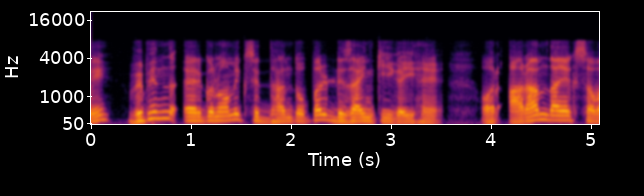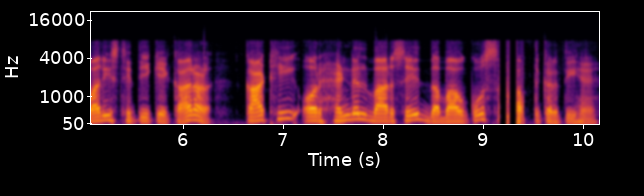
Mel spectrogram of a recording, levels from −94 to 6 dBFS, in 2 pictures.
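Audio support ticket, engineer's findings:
Packet loss on ADPCM call, 9.16–9.43 s: hard-edged silent gaps, about 180 ms missing across roughly 240 ms, longest hole 80 ms, consistent with around ten lost packets. Decoder's adaptive predictor and step size drift from the sender's during the holes, so the sound resumes slightly distorted until they resync. G.722 wideband path at 64 kbit/s, faint coding hiss at most.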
